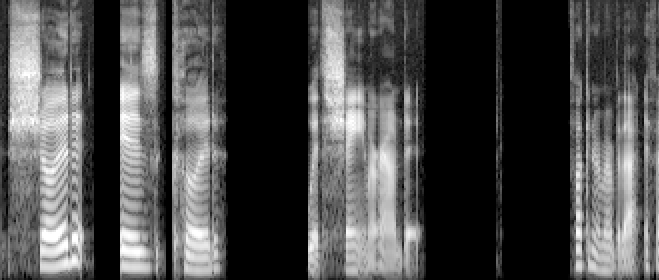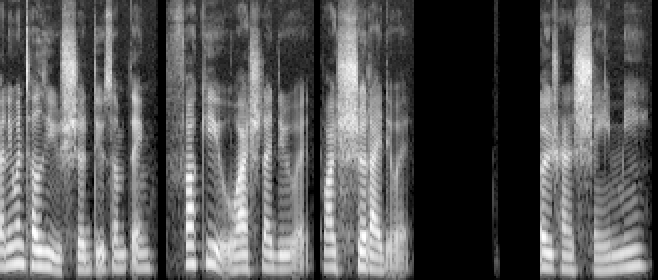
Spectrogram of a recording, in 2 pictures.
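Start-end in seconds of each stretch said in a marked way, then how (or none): 5.7-13.1 low rant. Real, not acted. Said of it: "Sorry, that was a rant".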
